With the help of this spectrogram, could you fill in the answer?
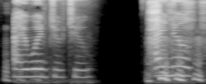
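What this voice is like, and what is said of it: Cute little girl voice. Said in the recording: “My voice is so cute. ... the little girl”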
